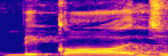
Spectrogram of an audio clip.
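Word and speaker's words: because: आई am here बिकॉज, इसको बिकॉज बोलेंगे, यहाँ एस का साउंड सा नहीं बल्कि जा से लिया जाता है, बिकॉज पीपुल थ्रो मी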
